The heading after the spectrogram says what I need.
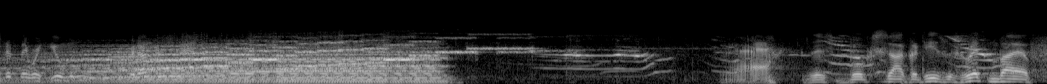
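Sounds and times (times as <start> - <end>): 
speech: 0.0 - 3.6, 8.1 - 10.4
dense steady droning: 0.0 - 4.5
cat meowing: 4.7 - 10.3.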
